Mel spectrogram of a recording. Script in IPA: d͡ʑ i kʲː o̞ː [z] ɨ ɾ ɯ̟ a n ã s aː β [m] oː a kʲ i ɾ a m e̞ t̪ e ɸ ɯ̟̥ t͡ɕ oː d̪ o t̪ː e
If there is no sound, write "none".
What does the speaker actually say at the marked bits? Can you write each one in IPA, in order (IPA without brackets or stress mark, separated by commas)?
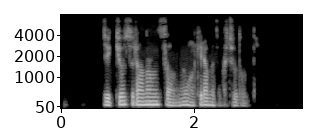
s, m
